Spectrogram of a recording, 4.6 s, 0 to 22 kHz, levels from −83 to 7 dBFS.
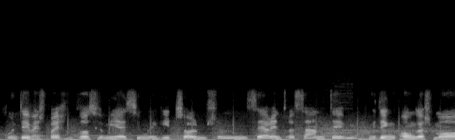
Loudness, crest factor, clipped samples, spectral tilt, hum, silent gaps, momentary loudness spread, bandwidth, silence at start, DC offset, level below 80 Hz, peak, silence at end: -22 LUFS; 18 dB; under 0.1%; -6 dB/octave; none; none; 7 LU; 8 kHz; 0 s; under 0.1%; -38 dBFS; -2 dBFS; 0 s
